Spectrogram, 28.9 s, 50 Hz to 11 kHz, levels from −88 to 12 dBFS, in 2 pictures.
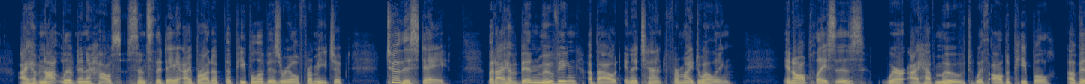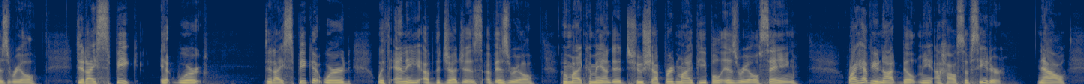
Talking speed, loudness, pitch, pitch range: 175 wpm, -22 LUFS, 175 Hz, 160-195 Hz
